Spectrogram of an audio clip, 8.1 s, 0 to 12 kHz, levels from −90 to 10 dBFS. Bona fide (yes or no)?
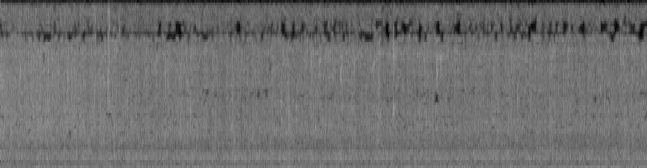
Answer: no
